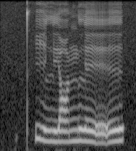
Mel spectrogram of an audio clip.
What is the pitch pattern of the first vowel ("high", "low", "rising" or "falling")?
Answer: falling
